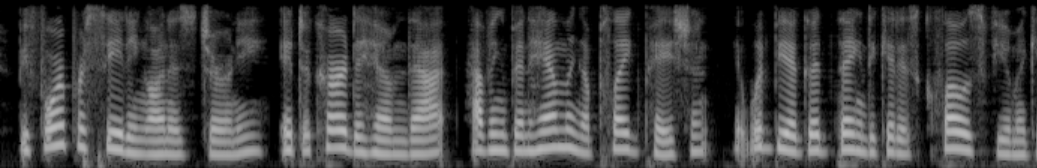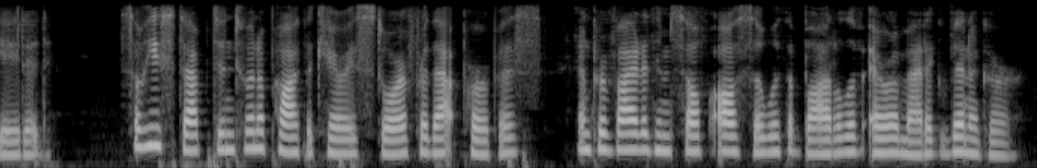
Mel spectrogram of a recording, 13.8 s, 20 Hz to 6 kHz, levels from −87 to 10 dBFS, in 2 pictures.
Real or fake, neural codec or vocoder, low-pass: real; none; 5.4 kHz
